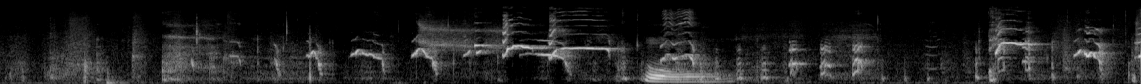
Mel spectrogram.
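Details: Sixteen-day-old Shiba Inu puppies, recorded 13 March 2017 after their birth on 25 February, whine and squeal in loud, irregular, strained cries. Some cries are thin and high, others lower and wavering, and a French-speaking woman murmurs to them.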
